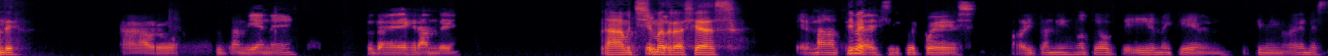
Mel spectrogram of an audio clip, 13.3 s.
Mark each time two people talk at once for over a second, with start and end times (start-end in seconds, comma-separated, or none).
none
